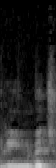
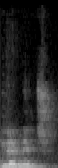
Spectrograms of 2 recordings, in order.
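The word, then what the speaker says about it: Greenwich: हम उसको बोलते हैं ग्रीनविच मीन टाइम। मतलब नॉर्मली आप ग्रीनविच ही बोलते हैं इंडिया में उसको, लेकिन यहाँ पे उसको बोलते हैं ग्रेनिच। तो W जो होता है वो साइलेंट कर देते हैं।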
